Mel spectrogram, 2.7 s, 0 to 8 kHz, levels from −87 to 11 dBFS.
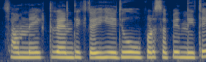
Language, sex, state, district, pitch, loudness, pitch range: Hindi, female, Maharashtra, Mumbai Suburban, 240 Hz, -12 LUFS, 235-245 Hz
